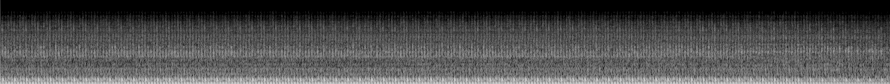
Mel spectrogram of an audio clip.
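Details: Suzuki Samurai with an Isuzu diesel, first start after sitting non-running for a year or two: steady, even diesel clatter at idle with a smooth regular beat and no knocks or misses; engine sounds healthy, though alternator suspected of bad diodes.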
